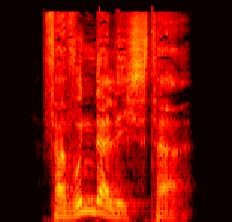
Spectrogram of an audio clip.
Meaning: inflection of verwunderlich: 1. strong/mixed nominative masculine singular superlative degree 2. strong genitive/dative feminine singular superlative degree
- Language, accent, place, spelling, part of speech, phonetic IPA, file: German, Germany, Berlin, verwunderlichster, adjective, [fɛɐ̯ˈvʊndɐlɪçstɐ], De-verwunderlichster.ogg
